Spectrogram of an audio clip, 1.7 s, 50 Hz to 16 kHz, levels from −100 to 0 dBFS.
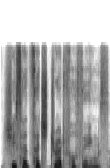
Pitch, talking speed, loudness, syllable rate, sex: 235 Hz, 180 wpm, -17 LUFS, 3.8 syllables/s, female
